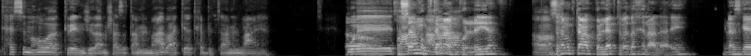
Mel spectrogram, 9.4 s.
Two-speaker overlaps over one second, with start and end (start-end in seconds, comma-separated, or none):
4.3-5.9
